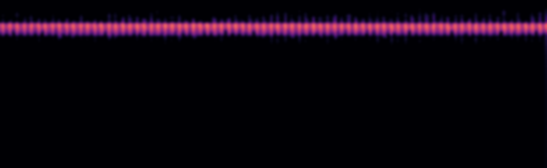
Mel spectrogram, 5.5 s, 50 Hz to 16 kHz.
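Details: High, sizzling pulsed trill of the katydid Ruspolia lineosa, recorded in Korea in 2020 by the National Institute of Biological Resources; rapid evenly spaced ticks hold a steady level, nothing else audible.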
